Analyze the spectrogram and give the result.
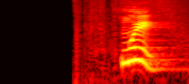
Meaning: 1. thorn, brier, prickle, bristle, spine 2. anything sharp or pointed 3. index of a balance 4. hand of a clock or time-piece 5. goad, spur 6. bit 7. quill 8. fork; sharp, pointed instrument
- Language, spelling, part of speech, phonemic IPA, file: Tamil, முள், noun, /mʊɭ/, Ta-முள்.ogg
